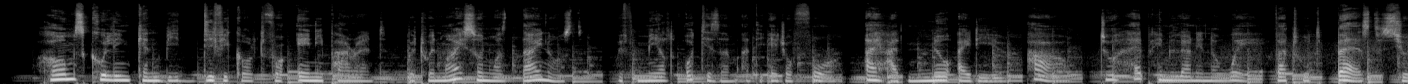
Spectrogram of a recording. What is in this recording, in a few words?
Elearning Nurturing; Elearning Sunflower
